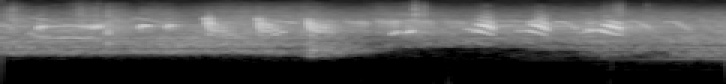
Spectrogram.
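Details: A Eurasian reed warbler at RSPB Marshside sings a busy, chattering run of scratchy notes and short whistles, repeated in quick jerky phrases, with steady background hiss.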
